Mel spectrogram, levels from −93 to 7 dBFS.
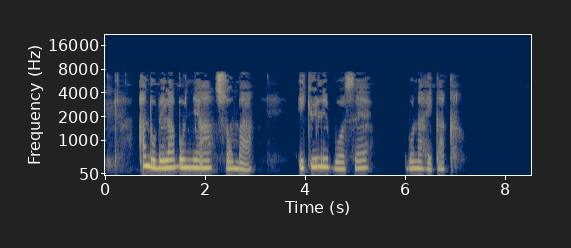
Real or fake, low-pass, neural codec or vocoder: real; 7.2 kHz; none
